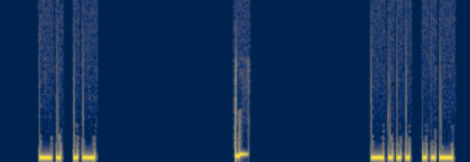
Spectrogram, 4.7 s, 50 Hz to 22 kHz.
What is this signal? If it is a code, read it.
Morse code, heard as a keyed tone, about 28 wpm, 700 Hz. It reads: NA BU
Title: All Cut Numbers - 2-Digit 28wpm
